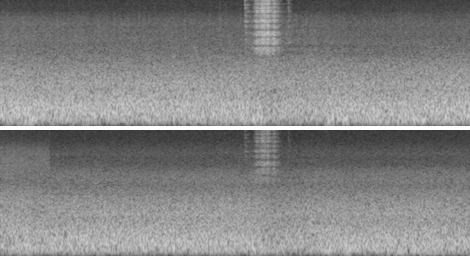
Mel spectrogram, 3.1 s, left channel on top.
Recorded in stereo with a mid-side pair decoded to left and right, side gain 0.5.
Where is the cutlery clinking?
65° left.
